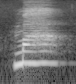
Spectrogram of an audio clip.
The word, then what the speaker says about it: 吗: Here, 妈 is a question particle and a neutral tone. 妈 Again, Pinyin has five tones, and all the tones are very important as they distinguish different meanings.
